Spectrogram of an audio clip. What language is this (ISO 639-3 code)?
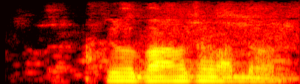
ben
